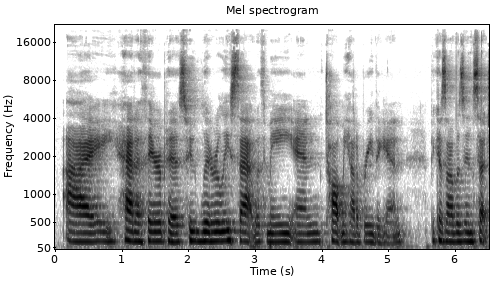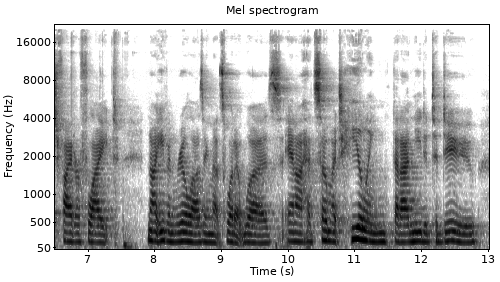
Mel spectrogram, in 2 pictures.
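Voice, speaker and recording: A woman's very deep, low voice in monotone, flat intonation, at a moderate pace, with audible room echo. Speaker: self-help vlogger. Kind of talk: personal advice monologue. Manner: casual, with fillers.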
